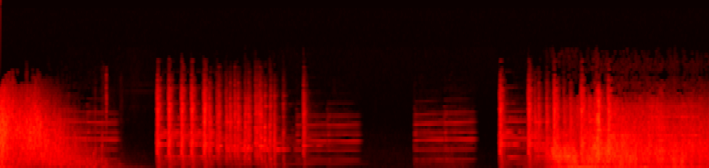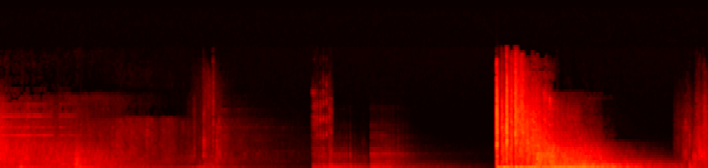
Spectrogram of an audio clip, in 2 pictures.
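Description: Heavy ship guns fire with loud booms that roll away.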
